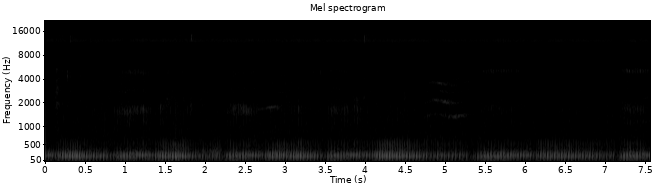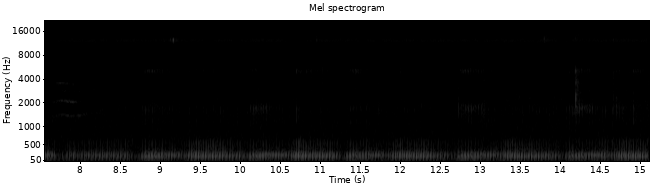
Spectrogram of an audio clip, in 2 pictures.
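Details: Low, rough purring from a Maine Coon x Sphynx cat as a kitten plays with its mama, pulsing steadily in breath-length swells, with a few faint high chirps around the middle and light tapping.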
